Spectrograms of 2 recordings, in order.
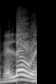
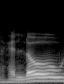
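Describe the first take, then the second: First: The word is shouted loudly. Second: The word is said at normal loudness. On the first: "pasigaw na tayo" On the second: "Normal voice lang"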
